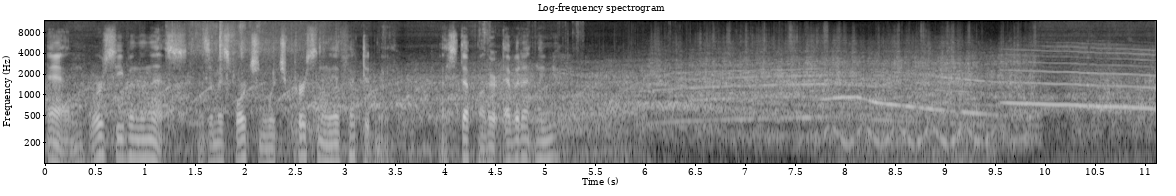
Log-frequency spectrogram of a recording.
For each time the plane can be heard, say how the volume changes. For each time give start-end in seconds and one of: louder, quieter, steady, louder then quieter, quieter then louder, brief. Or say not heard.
0.0-11.0 steady.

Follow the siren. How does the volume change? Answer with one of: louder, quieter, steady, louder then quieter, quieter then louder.
louder.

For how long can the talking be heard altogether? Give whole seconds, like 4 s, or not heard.
5 s.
